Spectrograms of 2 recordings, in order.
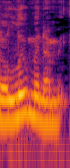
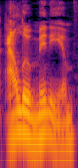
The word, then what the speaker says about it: aluminum: Because, but aluminum is the correct pronunciation. – Yeah, it's not aluminium.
